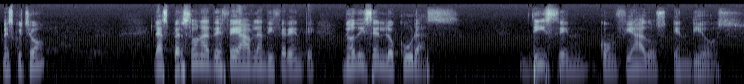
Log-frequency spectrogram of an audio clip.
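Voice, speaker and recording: A man's voice: fairly high pitch, slow pace, long pauses, big-room sound. A man preaching a sermon as a pastor, calling his listeners brothers and pressing his points with rising emphasis.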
